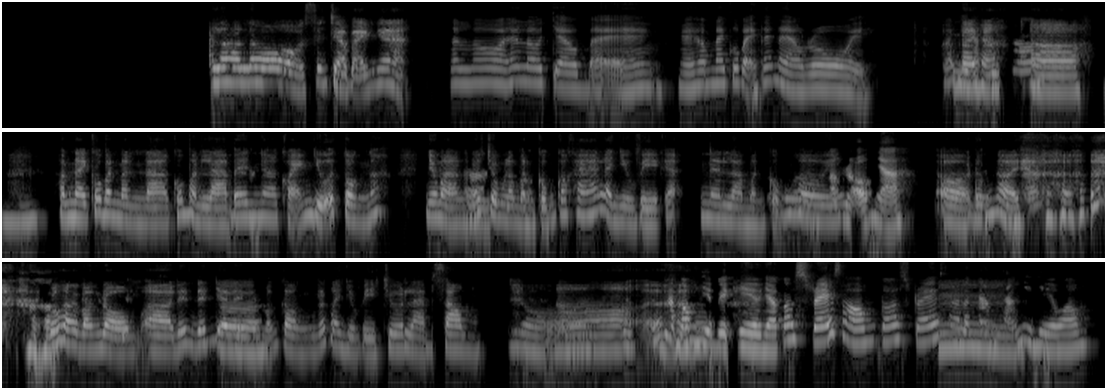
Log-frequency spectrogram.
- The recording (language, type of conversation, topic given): Vietnamese, unstructured, Bạn có kỷ niệm vui nào ở nơi làm việc muốn chia sẻ không?
- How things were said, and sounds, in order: static; tapping; distorted speech; other background noise; unintelligible speech; laugh; laughing while speaking: "cũng hơi bận rộn"; laugh; unintelligible speech; unintelligible speech; laugh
